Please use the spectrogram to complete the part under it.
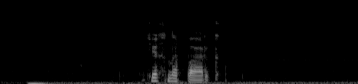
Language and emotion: Russian, neutral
